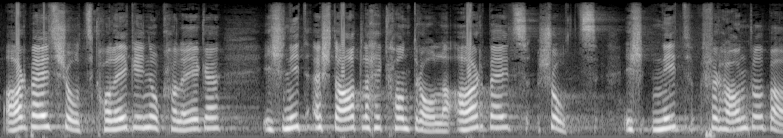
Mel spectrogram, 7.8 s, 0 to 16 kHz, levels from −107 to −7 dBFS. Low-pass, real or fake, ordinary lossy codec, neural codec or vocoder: 14.4 kHz; real; none; none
